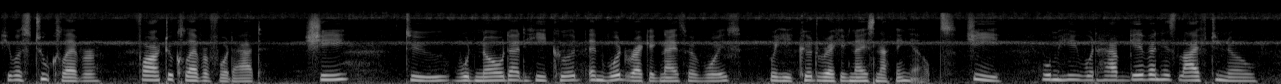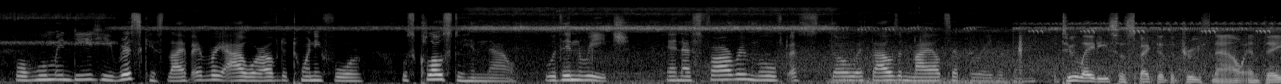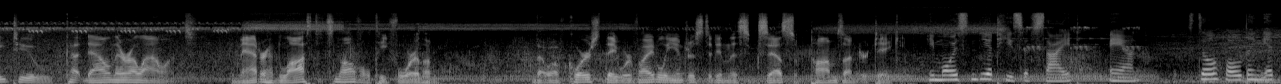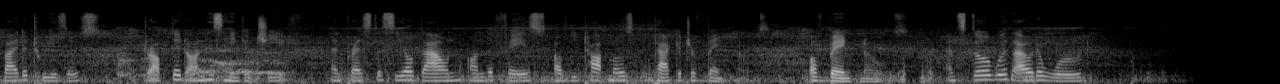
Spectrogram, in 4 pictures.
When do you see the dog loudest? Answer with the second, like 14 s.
41 s.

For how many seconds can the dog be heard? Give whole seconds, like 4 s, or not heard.
2 s.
